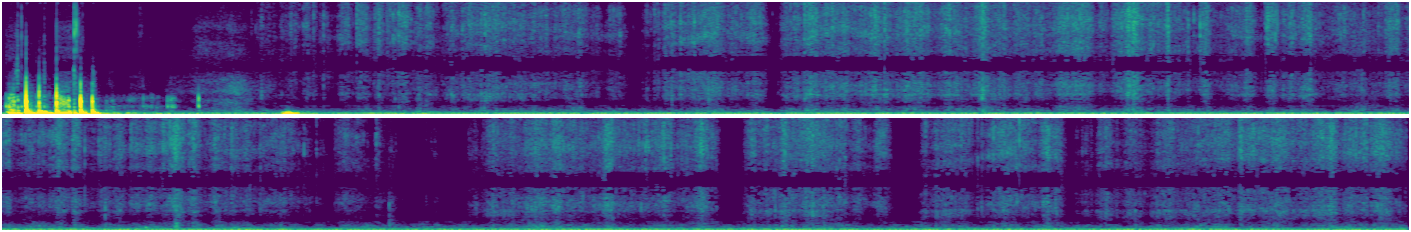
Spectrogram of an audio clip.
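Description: Phone being handled and set down with a loud rustle and knock, then a single knock about two seconds in. After that, faint, uneven rustling and scratching, like the plastic needles of an artificial Christmas tree being brushed and its branches shaped.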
